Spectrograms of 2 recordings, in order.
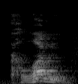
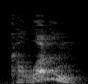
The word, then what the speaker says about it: Culloden: So, most Scots pronounce it Culloden. Culloden.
